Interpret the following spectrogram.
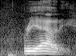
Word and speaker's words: Realitty: Reality. Is that correct? That's correct, but it's spelled with 2 T's. All right, 2 T's. So if you look at it, it's reality, but in reality, we're Realitty.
